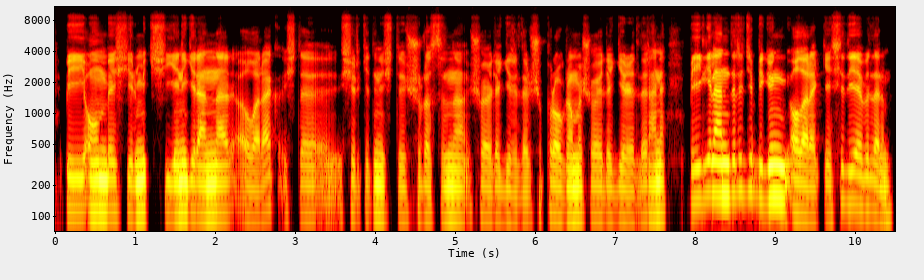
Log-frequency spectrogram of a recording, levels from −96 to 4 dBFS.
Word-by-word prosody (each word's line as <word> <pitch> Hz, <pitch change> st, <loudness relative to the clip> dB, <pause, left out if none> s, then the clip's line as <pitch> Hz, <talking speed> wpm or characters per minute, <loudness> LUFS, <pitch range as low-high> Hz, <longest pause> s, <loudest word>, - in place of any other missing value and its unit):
Bir, 115 Hz, 0 st, +3 dB
15-20 110 Hz, -1 st, +2 dB
kişi -, -, -6 dB
yeni 105 Hz, +1 st, +4 dB
girenler 105 Hz, -1 st, +3 dB
olarak 95 Hz, -2 st, -4 dB
işte, 100 Hz, -1 st, -7 dB, 0.2 s
eee, -, -, -16 dB
"Şirketin 105 Hz, -, -5 dB
işte 95 Hz, 0 st, -5 dB
şurasına 95 Hz, -1 st, -3 dB
şöyle 95 Hz, -1 st, -5 dB
girilir, 85 Hz, -2 st, -8 dB
şu -, -, -7 dB
programa 95 Hz, 0 st, 0 dB
şöyle 95 Hz, 0 st, -5 dB
girilir." 95 Hz, +1 st, -3 dB
hani 105 Hz, +1 st, +1 dB, 0.3 s
bilgilendirici 165 Hz, +3 st, +3 dB
bir 155 Hz, -, +2 dB
gün 155 Hz, +1 st, +6 dB
olarak 100 Hz, -4 st, +3 dB
geçti 105 Hz, +8 st, -6 dB
diyebilirim. 120 Hz, -8 st, 0 dB
105 Hz, 135 wpm, -24 LUFS, 95-115 Hz, 0.3 s, gün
